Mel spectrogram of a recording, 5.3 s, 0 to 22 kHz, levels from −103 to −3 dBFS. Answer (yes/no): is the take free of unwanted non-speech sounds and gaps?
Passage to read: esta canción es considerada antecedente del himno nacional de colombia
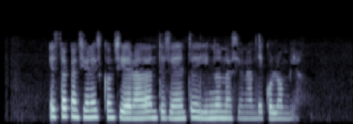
yes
